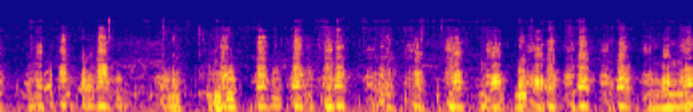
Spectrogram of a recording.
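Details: Ducks on a village organic duck farm in Andhra Pradesh during feeding time; loud, harsh quacks in quick succession, several per second, forming a steady noisy clamour from the flock.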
